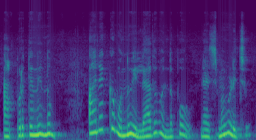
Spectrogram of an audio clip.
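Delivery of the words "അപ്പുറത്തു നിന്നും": usual speaking voice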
